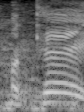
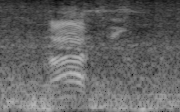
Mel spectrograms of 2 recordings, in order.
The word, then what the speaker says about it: McKay: It's not McKay. It's spelled McKay, Fawn McKay, Brody. It's Mackey.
